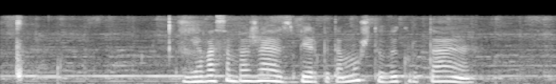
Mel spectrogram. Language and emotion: Russian, neutral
